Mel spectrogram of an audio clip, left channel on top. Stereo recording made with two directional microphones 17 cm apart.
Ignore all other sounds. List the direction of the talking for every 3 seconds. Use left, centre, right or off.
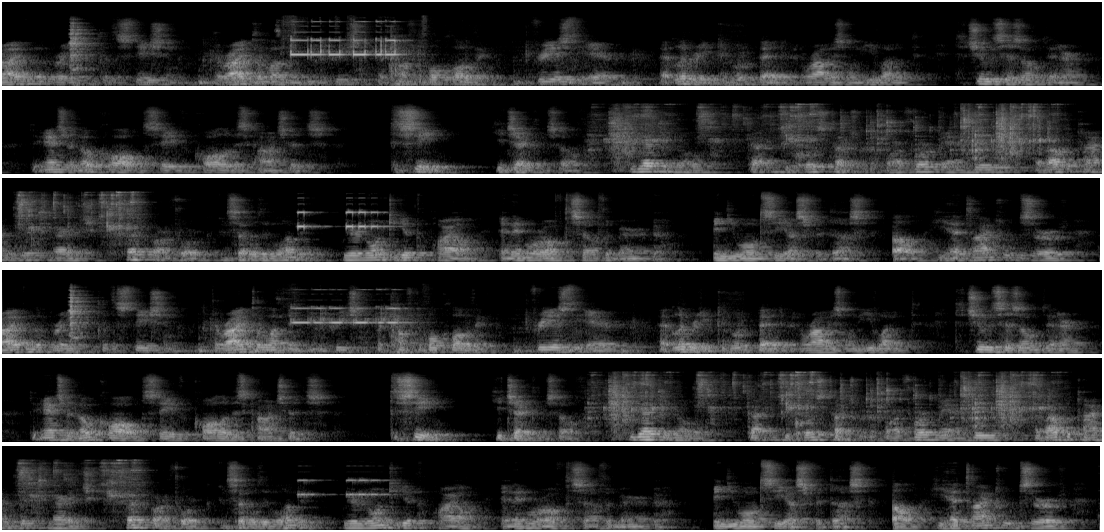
right, right, right, right, right, right, right, right, left, left, right.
